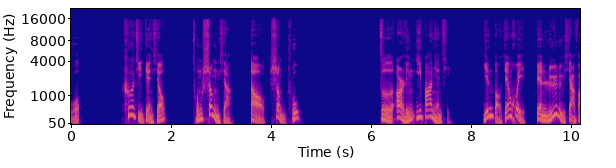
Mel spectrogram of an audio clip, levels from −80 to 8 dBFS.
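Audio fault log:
No faults are heard in the speech signal at any point.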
